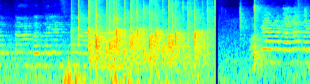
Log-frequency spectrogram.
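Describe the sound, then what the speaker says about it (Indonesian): Students in an elementary school classroom clap for each other during a science lesson, a burst of brisk, close hand claps lasting about two seconds, with a teacher's voice speaking before and after. "Tepuk tangan buat kalian semua."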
